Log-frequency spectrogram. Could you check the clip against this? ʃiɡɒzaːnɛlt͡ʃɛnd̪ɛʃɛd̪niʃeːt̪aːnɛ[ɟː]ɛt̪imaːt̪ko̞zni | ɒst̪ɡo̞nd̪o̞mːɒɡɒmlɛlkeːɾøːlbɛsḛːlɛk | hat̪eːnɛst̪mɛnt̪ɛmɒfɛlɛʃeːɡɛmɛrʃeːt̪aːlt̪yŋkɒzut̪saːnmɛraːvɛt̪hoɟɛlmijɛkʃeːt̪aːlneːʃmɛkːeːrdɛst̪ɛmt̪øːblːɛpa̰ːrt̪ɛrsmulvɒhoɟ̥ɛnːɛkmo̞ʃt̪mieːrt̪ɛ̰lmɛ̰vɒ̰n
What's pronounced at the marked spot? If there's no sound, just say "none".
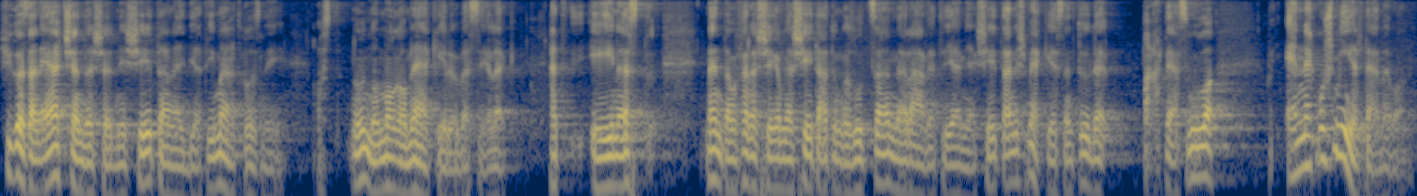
ɟː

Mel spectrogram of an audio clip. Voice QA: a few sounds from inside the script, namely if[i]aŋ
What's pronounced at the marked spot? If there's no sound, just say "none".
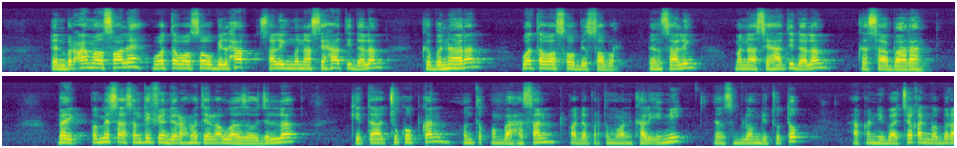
j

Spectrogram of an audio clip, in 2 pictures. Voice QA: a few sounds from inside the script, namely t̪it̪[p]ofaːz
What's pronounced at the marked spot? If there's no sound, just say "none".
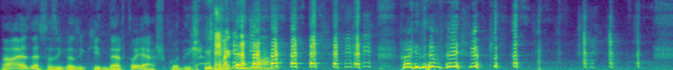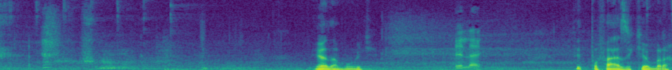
p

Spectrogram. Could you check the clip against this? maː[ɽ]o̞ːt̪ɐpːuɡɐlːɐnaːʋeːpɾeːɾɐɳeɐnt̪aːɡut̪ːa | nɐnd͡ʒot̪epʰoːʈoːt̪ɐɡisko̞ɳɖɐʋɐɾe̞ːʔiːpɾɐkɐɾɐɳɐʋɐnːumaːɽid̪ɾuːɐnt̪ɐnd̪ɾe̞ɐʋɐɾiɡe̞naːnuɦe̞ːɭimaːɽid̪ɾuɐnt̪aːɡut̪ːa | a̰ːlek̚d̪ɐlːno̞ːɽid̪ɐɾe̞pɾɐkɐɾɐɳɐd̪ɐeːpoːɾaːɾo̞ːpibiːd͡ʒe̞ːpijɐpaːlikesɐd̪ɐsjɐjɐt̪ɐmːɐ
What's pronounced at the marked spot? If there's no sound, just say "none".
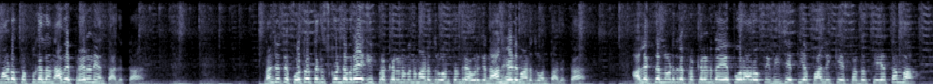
ɽ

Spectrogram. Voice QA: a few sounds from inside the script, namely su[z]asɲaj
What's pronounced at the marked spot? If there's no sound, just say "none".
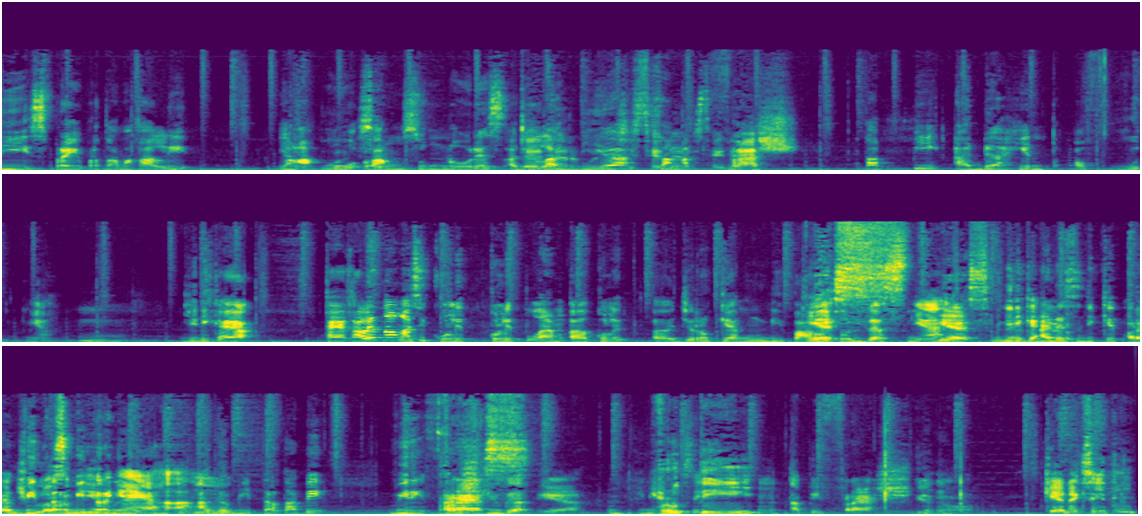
z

